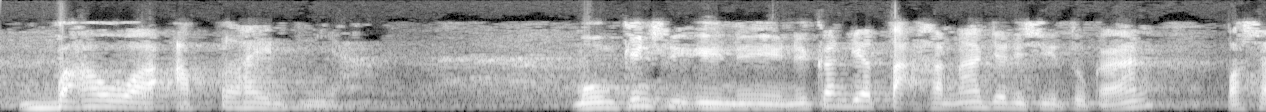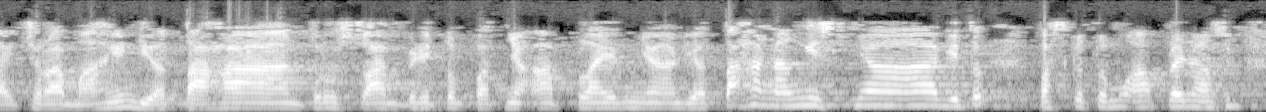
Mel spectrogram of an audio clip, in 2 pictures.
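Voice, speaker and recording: A young man from Indonesia giving an animated motivational talk, telling a story and acting out both sides of it. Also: on the high side, normal speed. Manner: acts out both sides of the story, laughing, shouting quoted lines. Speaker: motivational speaker. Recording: echoey hall, dull sound.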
